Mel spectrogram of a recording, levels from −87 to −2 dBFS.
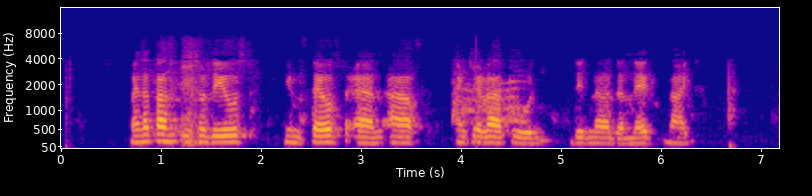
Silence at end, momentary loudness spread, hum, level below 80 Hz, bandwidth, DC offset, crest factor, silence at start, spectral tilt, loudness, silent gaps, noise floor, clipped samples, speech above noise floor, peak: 0.45 s; 14 LU; none; -60 dBFS; 7.2 kHz; under 0.1%; 20 dB; 0.7 s; -8 dB/octave; -23 LUFS; none; -78 dBFS; under 0.1%; 55 dB; -4 dBFS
